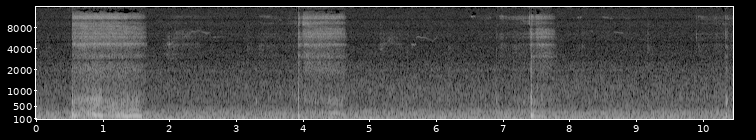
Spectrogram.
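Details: Snoring from a sleeping male Scottish Fold named Dee: a rough, rattling inhalation followed by softer breathy bursts every three to four seconds, fading toward the end, with a faint click, in a small quiet room.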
